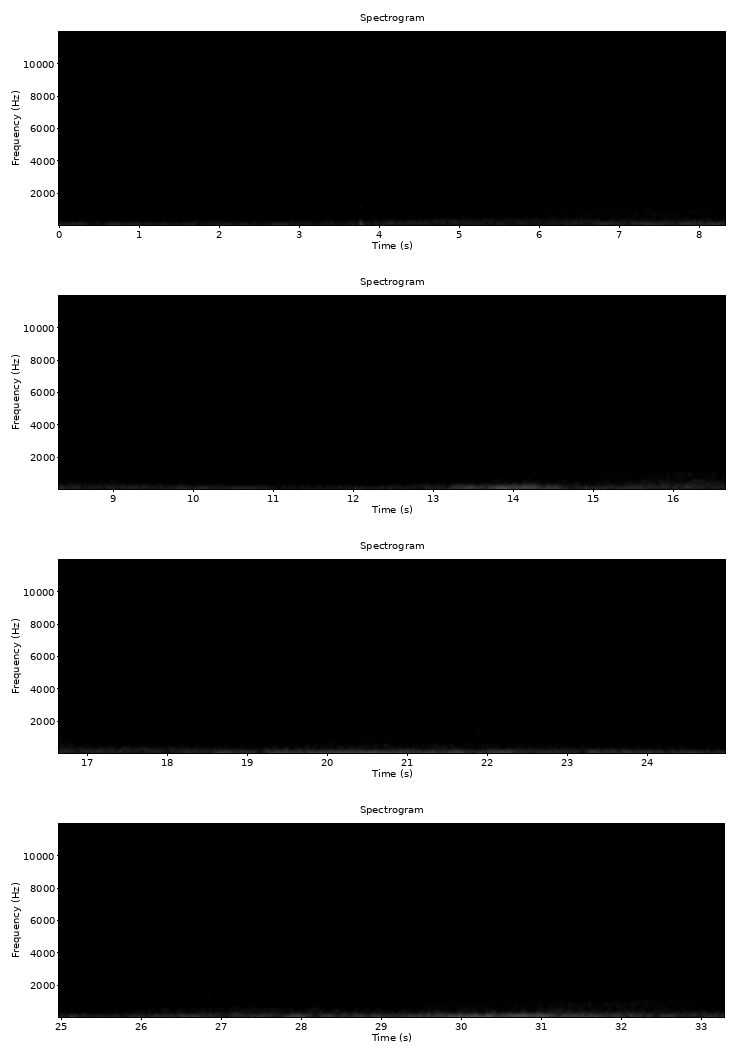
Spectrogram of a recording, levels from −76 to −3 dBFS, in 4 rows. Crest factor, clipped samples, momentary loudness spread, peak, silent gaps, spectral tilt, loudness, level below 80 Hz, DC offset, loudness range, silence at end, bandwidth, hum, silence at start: 18 dB; under 0.1%; 10 LU; -44 dBFS; none; -7 dB/octave; -63 LUFS; -66 dBFS; under 0.1%; 9 LU; 0 s; 10 kHz; none; 0 s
